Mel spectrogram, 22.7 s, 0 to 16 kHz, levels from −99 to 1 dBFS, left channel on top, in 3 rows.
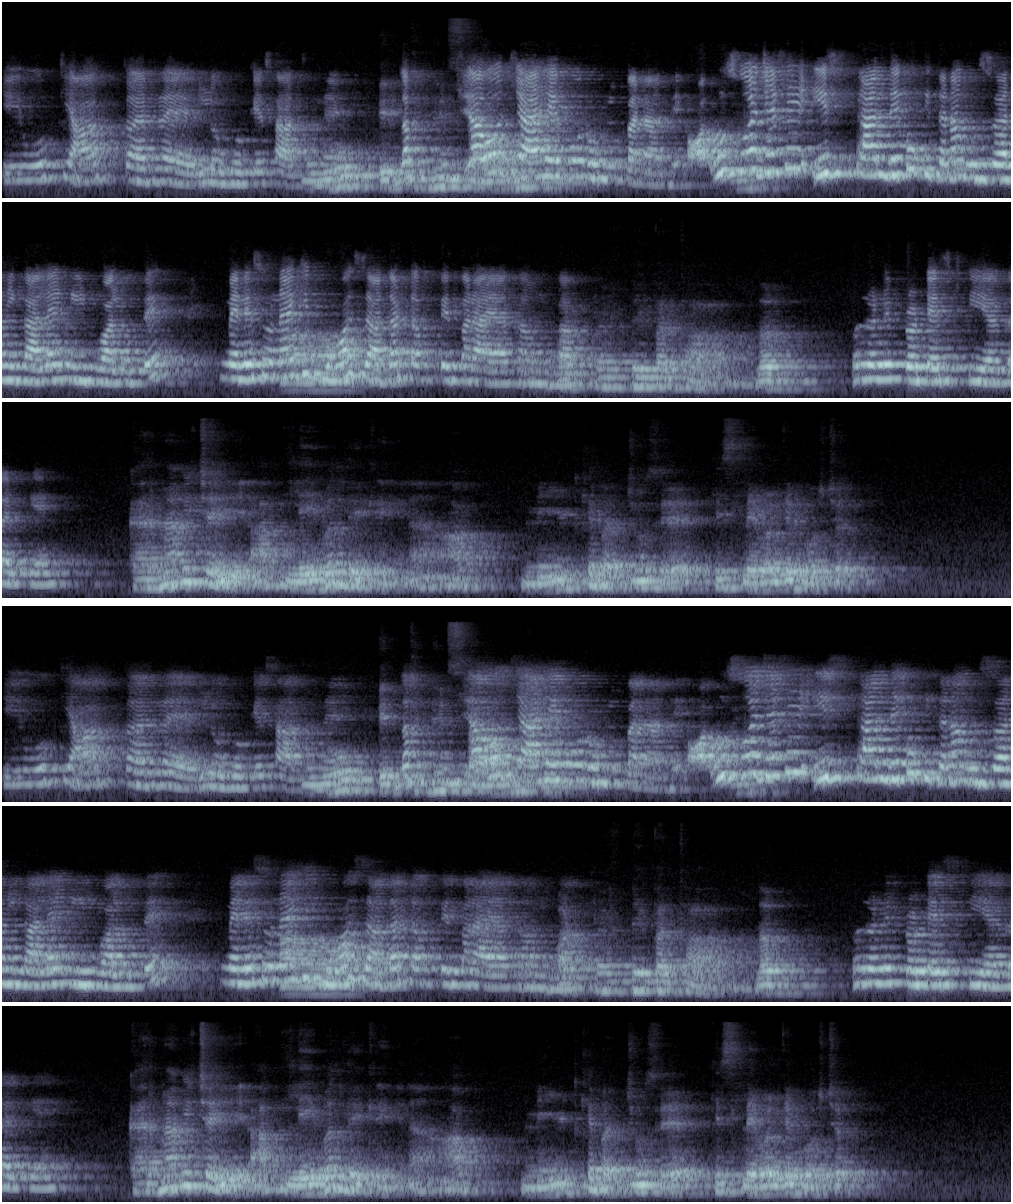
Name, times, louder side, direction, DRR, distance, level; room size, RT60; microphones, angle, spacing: voice 1, 0.0-2.5 2.9-8.8 9.2-11.9 13.9-15.6 19.8-20.0, left 2 dB, 75° left, 2 dB, 1.4 m, -30 dB
voice 2, 2.2-4.2 5.5-5.6 9.6-10.2 11.4-13.5 16.1-18.7 19.0-21.4, equal, 35° right, -2 dB, 1.7 m, -34 dB
11.0 x 10.5 x 3.0 m, 1.0 s
head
